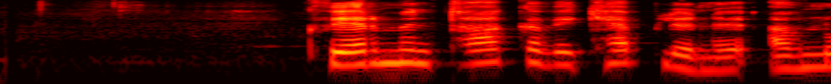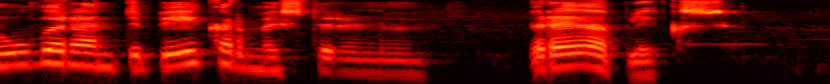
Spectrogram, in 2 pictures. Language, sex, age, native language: Icelandic, female, 40-49, Icelandic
